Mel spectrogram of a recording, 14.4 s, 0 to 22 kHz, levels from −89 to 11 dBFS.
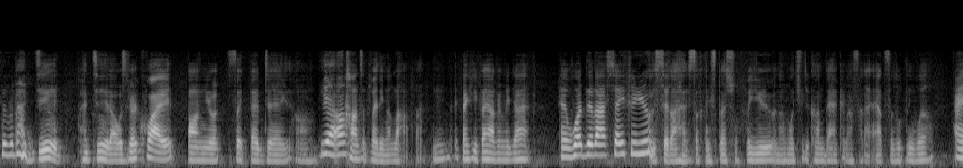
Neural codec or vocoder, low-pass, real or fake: codec, 16 kHz, 1 kbps, FunCodec, trained on Chinese and English, 50 frames a second; 7.2 kHz; fake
